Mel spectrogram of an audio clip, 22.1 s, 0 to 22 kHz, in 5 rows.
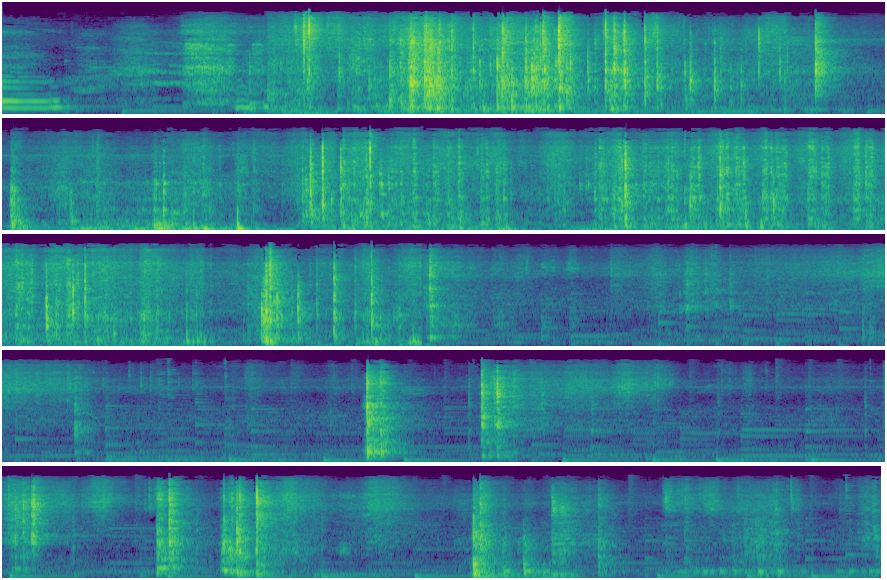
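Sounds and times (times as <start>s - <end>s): faint background music: 0.0s - 22.0s
packet crinkling and rustling: 1.3s - 4.2s, 4.8s - 11.2s.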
